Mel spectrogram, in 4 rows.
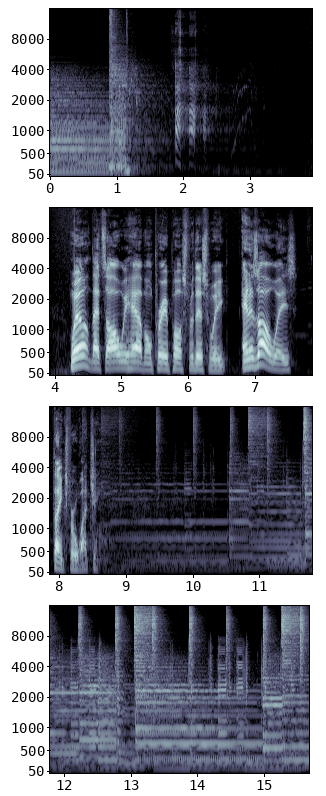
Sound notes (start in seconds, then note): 1.8 laughs; 9.0 bouncy rock music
